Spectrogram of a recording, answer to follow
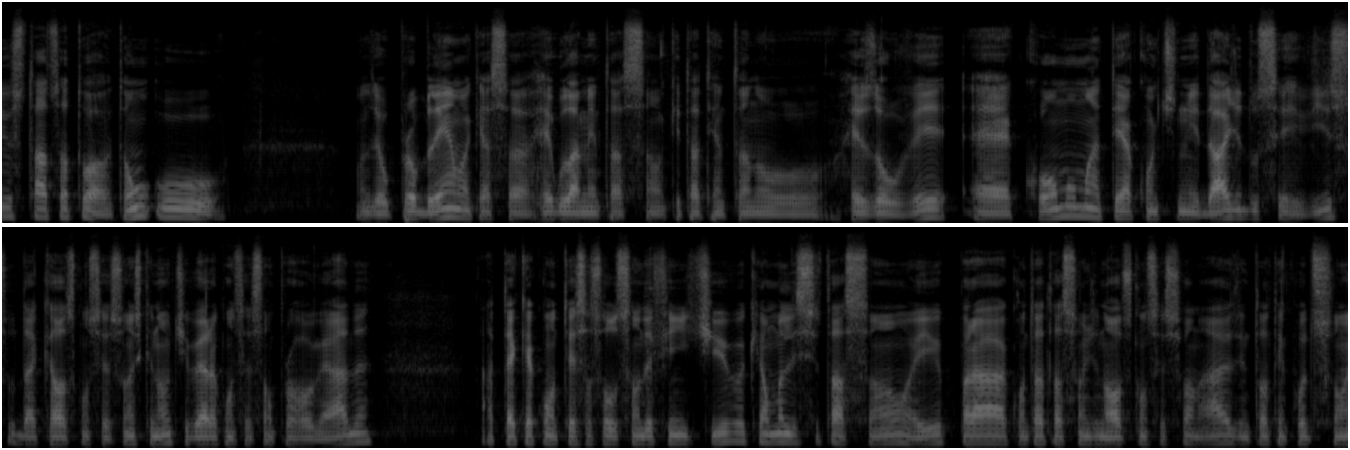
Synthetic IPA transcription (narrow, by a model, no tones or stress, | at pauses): ɪʊst̪at̪ʊzat̪uawẽnt̪ɐ̃w̃ʊ | vɐ̃mʊd͡ʒɪzeɾʊpɾoblẽmɐkɪɛsɐheɡulamẽnt̪a̰sɐ̃w̃ɐkɪt̪at̪ẽnt̪ɐ̃nd̪ʊhezowveɾɛkʰõmʊmɐ̃nt̪eɾɐkõnt͡ʃinuid̪ad͡ʒɪd̪ʊseɾvisʊd̪akɛlɐskõsesõj̃skɪnɐ̃w̃t͡ʃivɛɾ̃ɐkõsesɐ̃w̃pɾoɦoɡad̪ɐ | a̰t̪ɛkɪakõnt̪esɐsolusɐ̃w̃d̪efinit͡ʃivɐkɪɛũmɐlisit̪asɐ̃w̃aipɾɐkõnt̪ɾat̪asɐ̃w̃d͡ʒɪnɔvʊskõsesiona̰ɾjʊzẽnt̪ɐ̃w̃t̪ẽj̃kõd͡ʒisõj̃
